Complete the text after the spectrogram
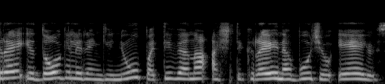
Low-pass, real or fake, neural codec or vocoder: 7.2 kHz; real; none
